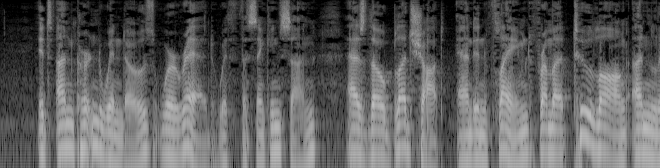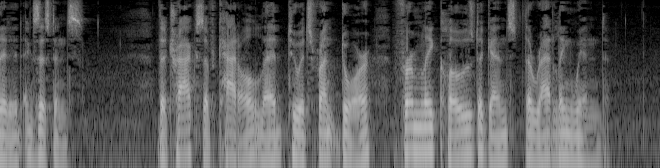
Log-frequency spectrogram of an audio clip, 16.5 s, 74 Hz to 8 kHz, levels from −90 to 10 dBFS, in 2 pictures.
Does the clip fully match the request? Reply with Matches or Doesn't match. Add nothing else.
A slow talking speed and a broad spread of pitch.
Doesn't match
